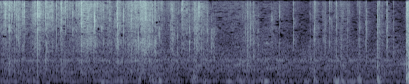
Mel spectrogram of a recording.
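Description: Plastic sticker sheet and packaging crinkling under the fingers as they are handled: dense crackling for the first two seconds, then lighter scattered crackles.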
